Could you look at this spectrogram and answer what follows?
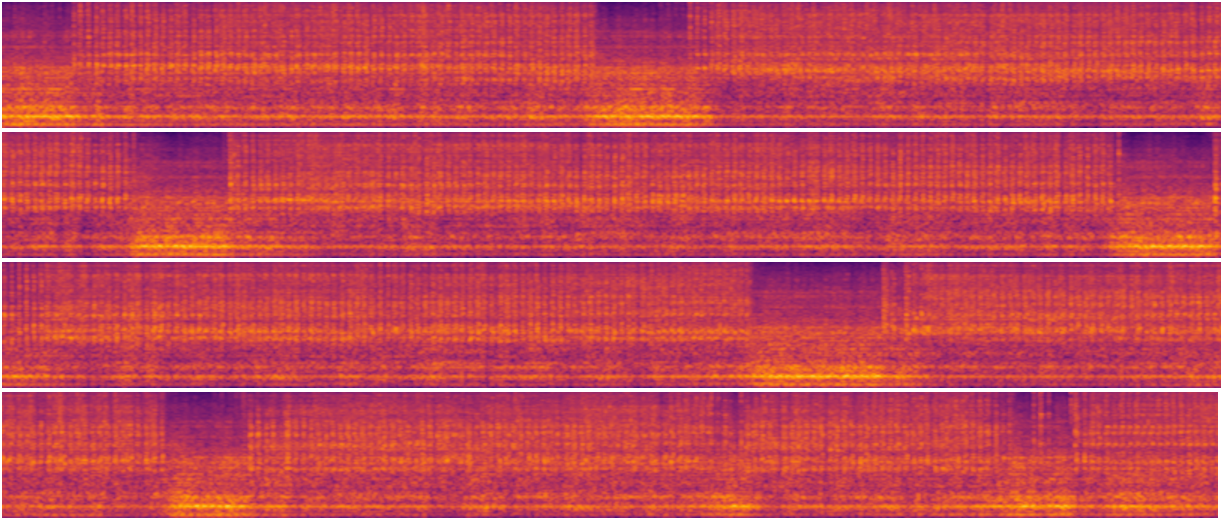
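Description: A scraper works a spinning piece of wood on a running lathe, giving a steady loud rasping hiss with a motor hum beneath, interrupted by brief dips every few seconds as the tool lifts away; no speech.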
